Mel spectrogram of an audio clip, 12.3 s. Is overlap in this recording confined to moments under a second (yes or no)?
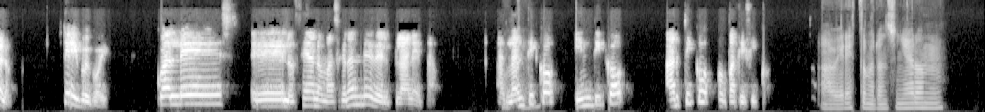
yes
